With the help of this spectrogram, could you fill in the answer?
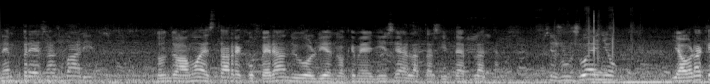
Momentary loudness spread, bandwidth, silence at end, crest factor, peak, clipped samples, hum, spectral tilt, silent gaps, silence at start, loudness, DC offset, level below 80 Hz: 9 LU; 11 kHz; 0 s; 16 dB; 0 dBFS; under 0.1%; none; -7.5 dB/octave; none; 0 s; -18 LUFS; under 0.1%; -30 dBFS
